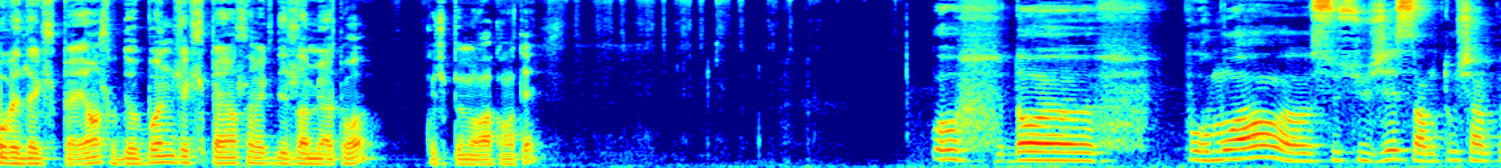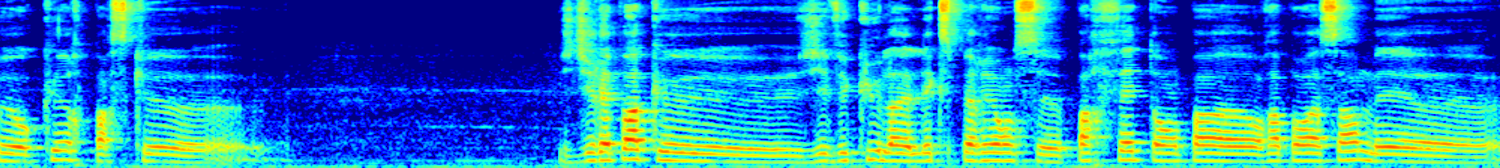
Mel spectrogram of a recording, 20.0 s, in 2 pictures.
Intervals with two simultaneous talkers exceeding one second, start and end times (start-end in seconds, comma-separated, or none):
none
